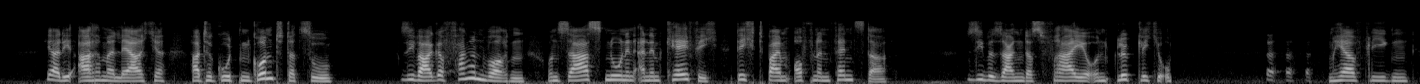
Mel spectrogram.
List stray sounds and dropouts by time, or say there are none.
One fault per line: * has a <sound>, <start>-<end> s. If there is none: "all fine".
* has a laugh, 12.7-13.2 s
